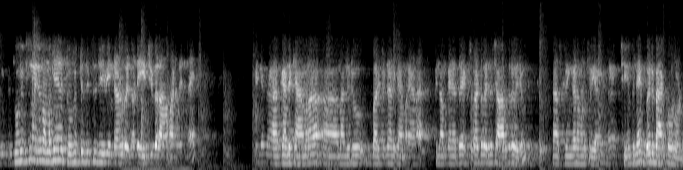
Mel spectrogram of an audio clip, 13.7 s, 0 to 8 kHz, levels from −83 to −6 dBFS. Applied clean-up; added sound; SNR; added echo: neural separator model SepFormer DNS4.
